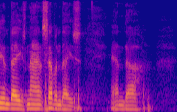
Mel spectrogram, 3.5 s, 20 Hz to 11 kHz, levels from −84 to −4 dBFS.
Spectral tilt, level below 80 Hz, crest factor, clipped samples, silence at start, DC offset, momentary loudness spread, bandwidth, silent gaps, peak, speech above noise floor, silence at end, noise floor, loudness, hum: -5.5 dB/octave; -62 dBFS; 18 dB; under 0.1%; 0 s; under 0.1%; 18 LU; 11 kHz; none; -14 dBFS; 29 dB; 0.5 s; -60 dBFS; -32 LUFS; none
